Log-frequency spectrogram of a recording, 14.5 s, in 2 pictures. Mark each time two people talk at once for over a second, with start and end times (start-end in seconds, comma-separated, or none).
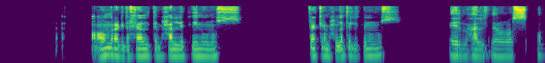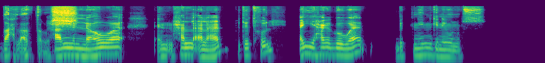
none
